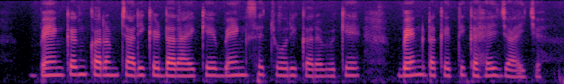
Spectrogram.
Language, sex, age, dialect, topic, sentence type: Maithili, female, 18-24, Bajjika, banking, statement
